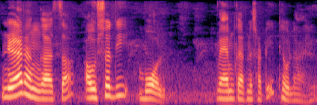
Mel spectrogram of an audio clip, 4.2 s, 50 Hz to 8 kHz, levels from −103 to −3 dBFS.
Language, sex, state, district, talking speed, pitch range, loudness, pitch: Marathi, female, Maharashtra, Mumbai Suburban, 115 wpm, 155-195 Hz, -18 LUFS, 170 Hz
